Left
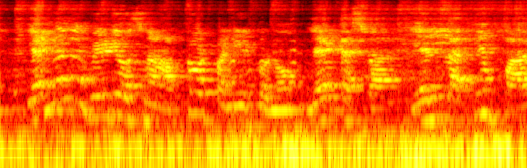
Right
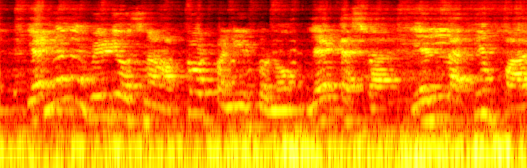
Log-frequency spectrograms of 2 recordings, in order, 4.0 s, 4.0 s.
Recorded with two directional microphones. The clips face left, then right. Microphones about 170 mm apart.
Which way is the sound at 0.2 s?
30° right (ahead or behind).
